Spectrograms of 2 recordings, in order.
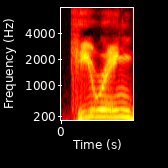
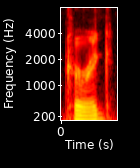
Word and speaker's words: Keurig: And I got to say, it might damage the keyring downspout. Keurig. What? Keurig. Keurig.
